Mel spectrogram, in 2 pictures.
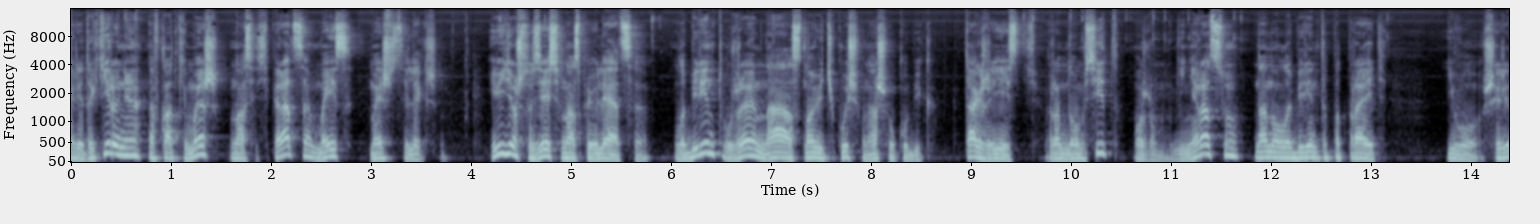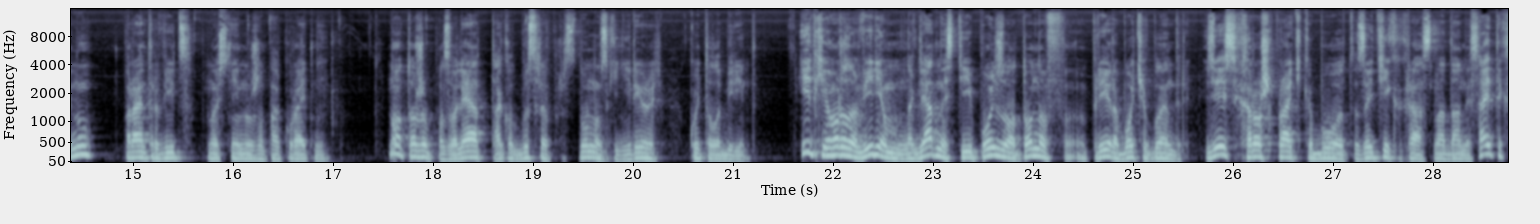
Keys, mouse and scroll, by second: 0.5-3.3 drag, 9.5 click, 9.9 click, 10.4 click, 10.8 click, 11.1 click, 11.6 click, 13.1-15.6 drag.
